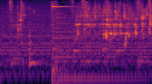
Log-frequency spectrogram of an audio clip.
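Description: Water poured from a plastic filter pitcher through a strainer lid into a glass mason jar of soaked radish seeds, filling it with fresh rinse water. Background music plays throughout.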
